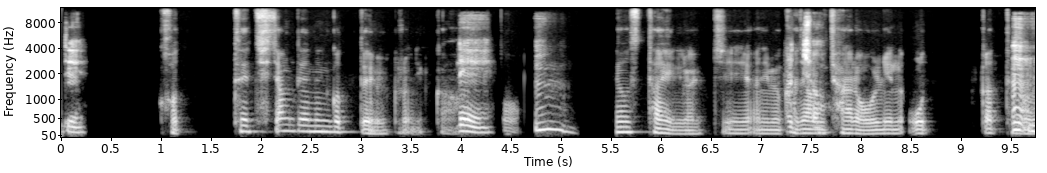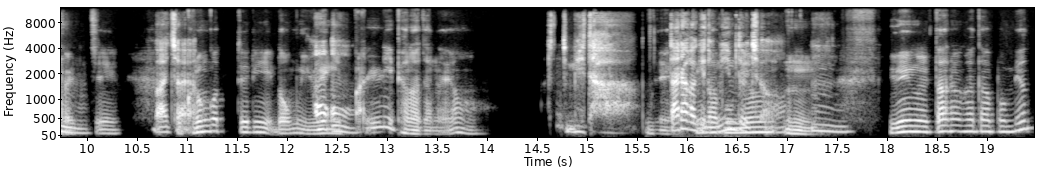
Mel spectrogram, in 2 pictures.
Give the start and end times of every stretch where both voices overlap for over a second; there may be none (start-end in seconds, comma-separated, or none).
15.7-17.4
